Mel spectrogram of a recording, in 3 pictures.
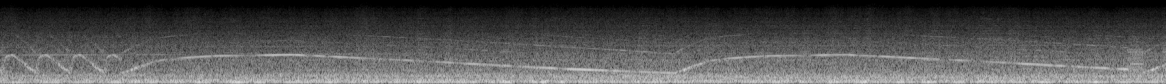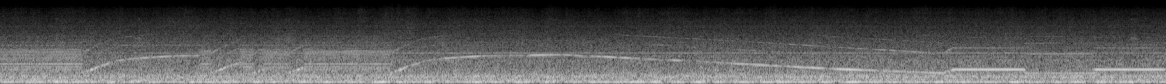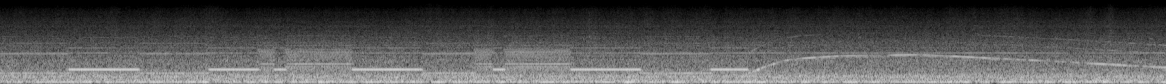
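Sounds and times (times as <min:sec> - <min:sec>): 
police boat sirens: 0:00.0 - 0:34.9
police boat engine starting, driving and shutting off: 0:09.9 - 0:34.9.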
